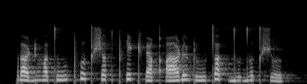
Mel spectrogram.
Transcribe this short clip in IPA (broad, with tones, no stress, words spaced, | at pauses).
ɾɒ˧˩˧ɖʱɒ˧˩˧t uː˨˥pʰo˦˨tʃɒ˦˨tpʰe˦˨ ʈʰø˨˥ qʼɒː˨˥ɽø˦˨ʈuː˨˥tɒ˦˨t du˧˩˧do˦˨t ʃʊ˧˩˧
